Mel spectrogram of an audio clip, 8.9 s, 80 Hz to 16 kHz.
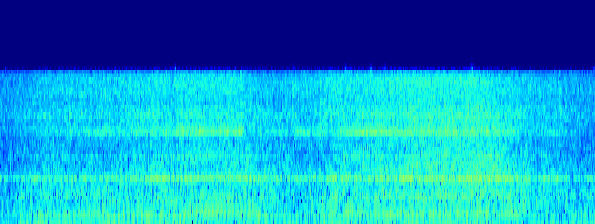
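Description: The 6.0 liter engine of a 2004 Chevrolet Silverado 2500 with automatic transmission idles steadily, a constant low hum with a faint whine, with no voices.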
